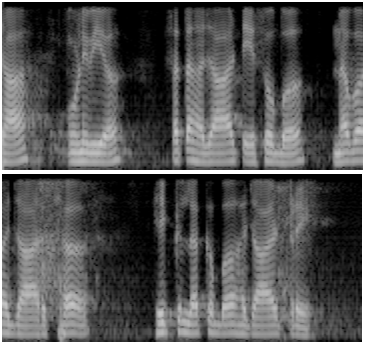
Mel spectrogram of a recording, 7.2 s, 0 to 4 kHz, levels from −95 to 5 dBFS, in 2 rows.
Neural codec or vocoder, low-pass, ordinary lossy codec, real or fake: codec, 24 kHz, 3.1 kbps, DualCodec; 3.6 kHz; none; fake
